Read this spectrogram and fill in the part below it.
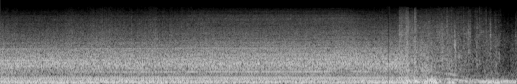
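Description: A car engine roars steadily at high speed.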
